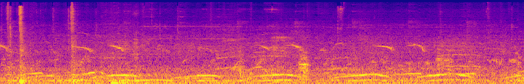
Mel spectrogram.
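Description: Large racing pigeons coo again and again in rolling, rising-and-falling calls at moderate distance, overlapping one another, with a few sharp clicks and some faint background noise.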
